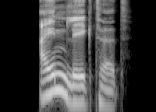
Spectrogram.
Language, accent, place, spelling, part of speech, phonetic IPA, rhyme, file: German, Germany, Berlin, einlegtet, verb, [ˈaɪ̯nˌleːktət], -aɪ̯nleːktət, De-einlegtet.ogg
- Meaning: inflection of einlegen: 1. second-person plural dependent preterite 2. second-person plural dependent subjunctive II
